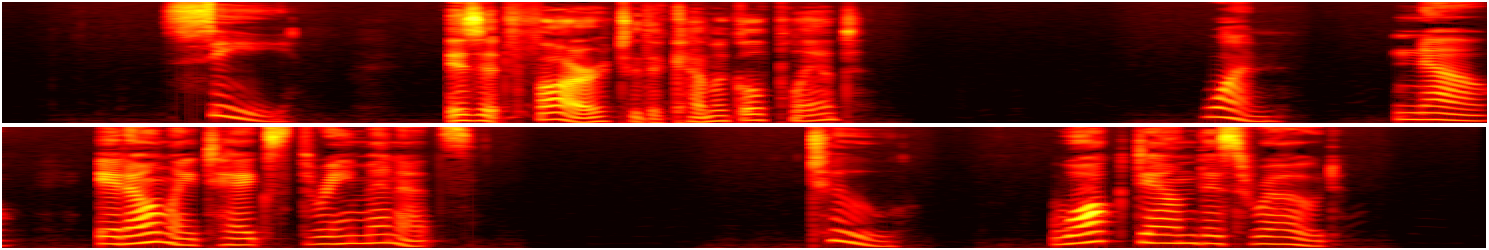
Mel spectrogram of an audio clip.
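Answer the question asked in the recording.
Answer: 1: No, it only takes 3 minutes.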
